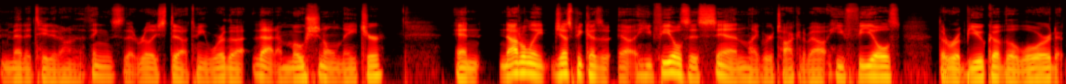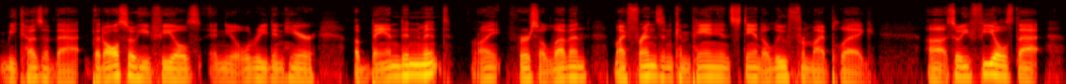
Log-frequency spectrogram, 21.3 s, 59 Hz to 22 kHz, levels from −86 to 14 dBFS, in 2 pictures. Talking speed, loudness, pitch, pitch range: 195 wpm, -28 LUFS, 95 Hz, 90-105 Hz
